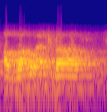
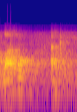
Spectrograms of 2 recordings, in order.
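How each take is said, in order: First: The vowel after b in akbar is drawn out. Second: No vowel is drawn out. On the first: The speaker calls it wrong. "لا يصح أن يمد باء أكبر" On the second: The speaker calls it right. "الصحيح الوقوف على ما ورد عن النبي صلى الله عليه وسلم"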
